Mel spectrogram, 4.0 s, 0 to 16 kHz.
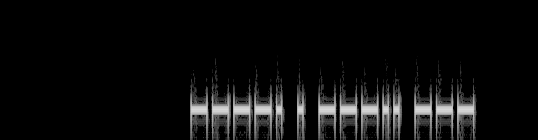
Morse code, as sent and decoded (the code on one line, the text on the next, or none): ----. ---.. ---
9E8O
